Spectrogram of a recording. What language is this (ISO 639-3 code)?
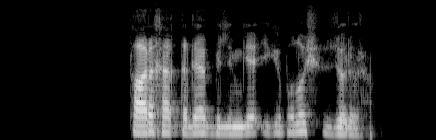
uig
